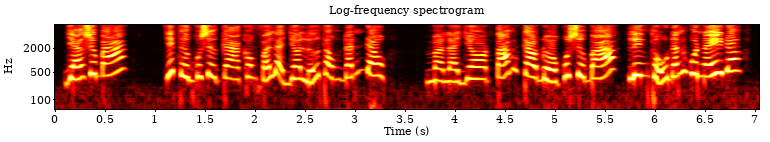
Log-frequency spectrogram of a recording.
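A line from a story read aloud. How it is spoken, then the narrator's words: Loud, furious outburst. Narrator (Vietnamese): Thích Phương đã tức giận cành hông, lúc này nhịn không được nữa, lớn tiếng nói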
